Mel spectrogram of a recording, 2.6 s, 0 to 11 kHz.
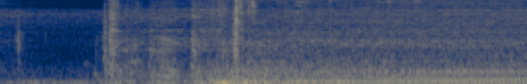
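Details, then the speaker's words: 2013 Mazda 3, 2.0L Skyactiv, automatic, cold start after replacing faulty MAF sensor (codes P0171 lean, P0101) and clearing codes: short crank, then steady, even fast idle with no knocks or misses; believed fixed, further testing pending. "And this is a cold start. So, I believe it's fixed, but uh we'll do some testing over the next few days and see if the problem pops back up."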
